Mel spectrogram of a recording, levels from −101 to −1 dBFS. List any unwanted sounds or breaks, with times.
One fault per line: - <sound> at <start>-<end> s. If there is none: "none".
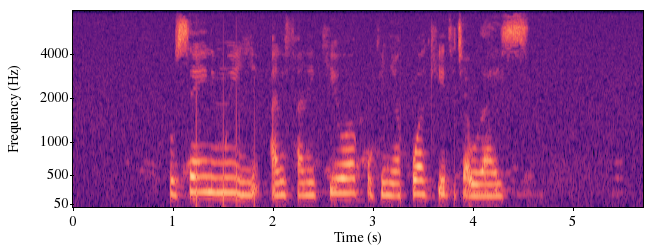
none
